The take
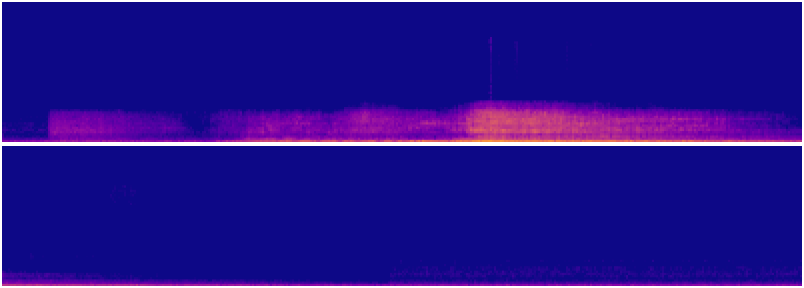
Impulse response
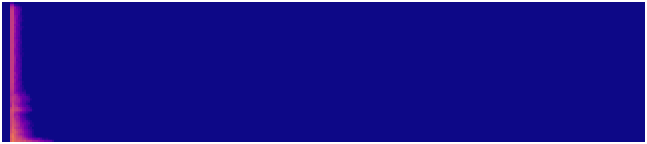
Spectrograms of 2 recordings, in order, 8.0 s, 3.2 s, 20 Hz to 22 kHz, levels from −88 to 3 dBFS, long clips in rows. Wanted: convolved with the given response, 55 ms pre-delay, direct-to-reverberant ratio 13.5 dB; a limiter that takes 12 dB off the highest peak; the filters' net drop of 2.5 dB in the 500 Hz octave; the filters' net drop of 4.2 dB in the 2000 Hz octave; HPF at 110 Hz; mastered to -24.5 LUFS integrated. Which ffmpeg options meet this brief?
-filter_complex "[0:a]highpass=110,equalizer=f=500:t=o:g=-4,equalizer=f=2k:t=o:g=-4.5,alimiter=level_in=1.5dB:limit=-24dB:level=0:latency=1,volume=-1.5dB,asplit=2[a][b];[1:a]atrim=start_sample=2205,adelay=55[c];[b][c]afir=irnorm=-1:irlink=0,volume=-25dB[d];[a][d]amix=inputs=2:normalize=0,volume=14dB"

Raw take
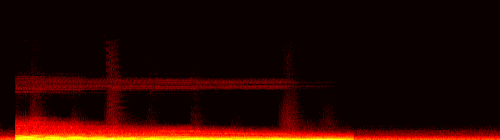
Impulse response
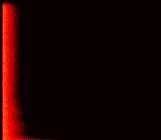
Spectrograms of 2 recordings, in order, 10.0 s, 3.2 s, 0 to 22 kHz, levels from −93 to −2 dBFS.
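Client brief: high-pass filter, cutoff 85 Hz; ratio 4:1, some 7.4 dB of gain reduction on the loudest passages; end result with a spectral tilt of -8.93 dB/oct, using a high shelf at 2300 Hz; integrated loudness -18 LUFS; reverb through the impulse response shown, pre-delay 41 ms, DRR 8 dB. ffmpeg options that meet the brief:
-filter_complex "[0:a]highpass=85,highshelf=f=2.3k:g=8,acompressor=threshold=-30dB:ratio=4,asplit=2[a][b];[1:a]atrim=start_sample=2205,adelay=41[c];[b][c]afir=irnorm=-1:irlink=0,volume=-12.5dB[d];[a][d]amix=inputs=2:normalize=0,volume=14.5dB"

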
